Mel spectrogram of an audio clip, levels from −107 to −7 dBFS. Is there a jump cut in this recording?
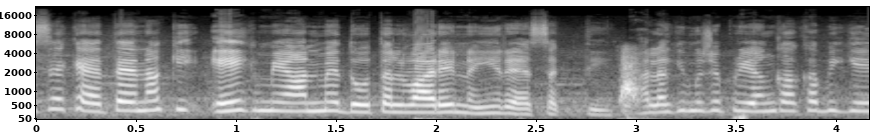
yes; 1 cut; at 2.9 s

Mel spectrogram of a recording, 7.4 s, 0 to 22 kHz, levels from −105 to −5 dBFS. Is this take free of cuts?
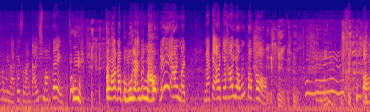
yes; 0 cuts

